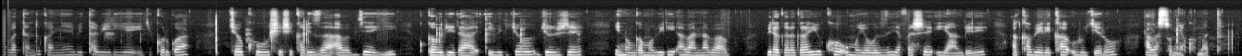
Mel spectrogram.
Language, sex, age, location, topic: Kinyarwanda, female, 18-24, Kigali, health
